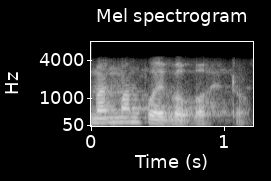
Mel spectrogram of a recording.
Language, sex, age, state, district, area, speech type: Assamese, male, 30-45, Assam, Majuli, urban, conversation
